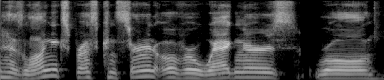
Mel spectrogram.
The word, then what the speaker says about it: Wagner: waged years-long shadow war against Wagner mercenaries in Africa. Although I hear it's Wagner, it's actually Wagner.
